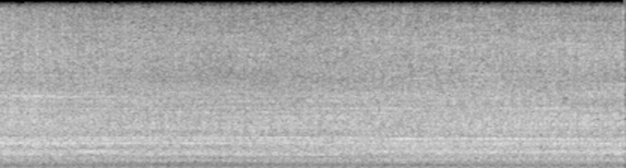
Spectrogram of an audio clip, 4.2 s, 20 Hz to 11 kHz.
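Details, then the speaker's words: Subaru turbo, cold (about 162°), after installing GrimmSpeed couplers, pitch mount and turbo blanket, checked for vacuum leak; steady even idle, low smooth hum, no hiss or whistle; normal idle, no vacuum leak. "So far, seems good. I don't really hear anything."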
